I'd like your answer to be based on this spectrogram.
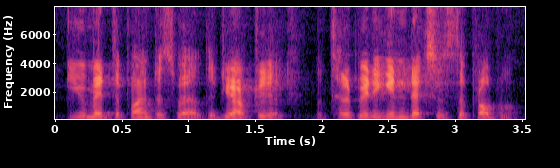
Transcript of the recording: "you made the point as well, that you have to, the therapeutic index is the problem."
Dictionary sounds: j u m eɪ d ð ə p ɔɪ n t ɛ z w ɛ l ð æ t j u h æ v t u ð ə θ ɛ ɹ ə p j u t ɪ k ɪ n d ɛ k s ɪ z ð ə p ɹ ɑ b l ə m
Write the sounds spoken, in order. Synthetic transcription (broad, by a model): j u m eɪ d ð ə p ɔɪ n t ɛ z w ɛ l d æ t j u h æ f t u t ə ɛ ɹ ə p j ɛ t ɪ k ɪ n d ɛ k s ɪ z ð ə p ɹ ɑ b l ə m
